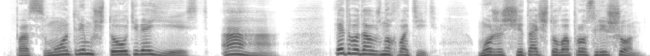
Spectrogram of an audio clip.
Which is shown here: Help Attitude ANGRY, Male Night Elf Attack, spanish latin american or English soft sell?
Help Attitude ANGRY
